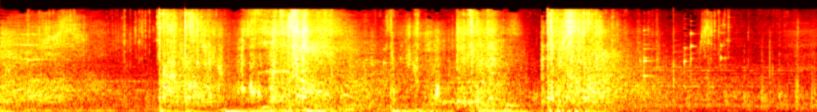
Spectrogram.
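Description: Gunfire bursts in short volleys.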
